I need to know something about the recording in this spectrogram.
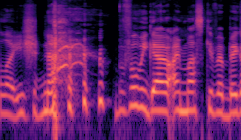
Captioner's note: laughs nervously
